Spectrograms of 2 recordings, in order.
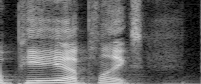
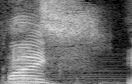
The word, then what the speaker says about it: PLANX: This person here is Planks, or P-L-A-N-X. How would you say this? Planks? Oh, Planks. P-L-A-N-X-S. – Planks.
